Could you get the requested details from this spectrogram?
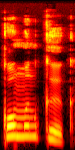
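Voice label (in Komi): "комын кык", Komi, female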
